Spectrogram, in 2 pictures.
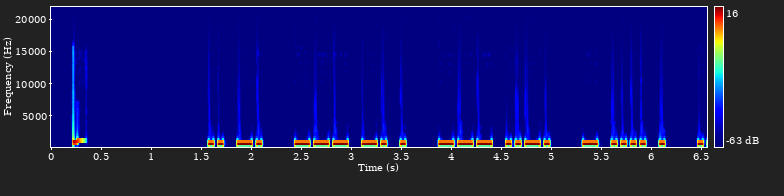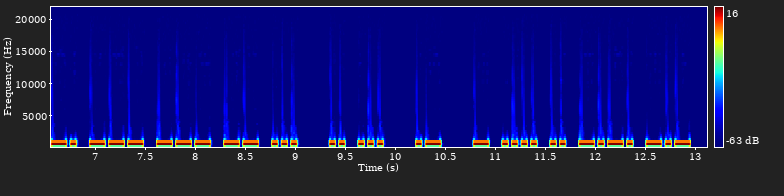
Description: Morse code, heard as a keyed tone, about 25 wpm, 700 Hz. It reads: IN ONE OF THE ROOMS IS A THICK
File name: practice / 25wpm / Sentences with 4-Word Phrases - 25wpm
